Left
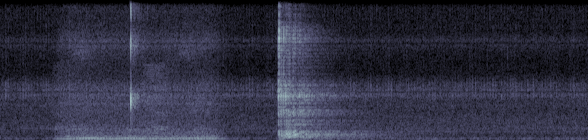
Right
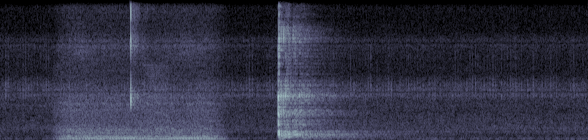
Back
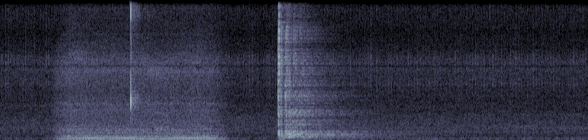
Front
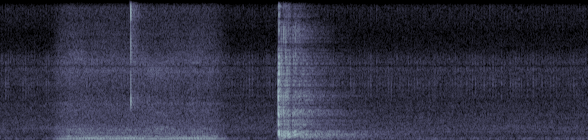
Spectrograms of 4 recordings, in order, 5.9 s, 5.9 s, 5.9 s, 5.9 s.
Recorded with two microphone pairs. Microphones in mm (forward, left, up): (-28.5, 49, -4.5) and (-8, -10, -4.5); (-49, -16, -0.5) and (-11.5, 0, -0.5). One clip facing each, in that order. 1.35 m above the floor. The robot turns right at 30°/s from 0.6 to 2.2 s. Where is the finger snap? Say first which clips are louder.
Left 5 dB, back 7 dB; 155° left, 0.7 m.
